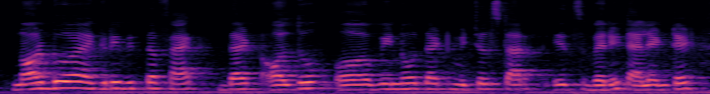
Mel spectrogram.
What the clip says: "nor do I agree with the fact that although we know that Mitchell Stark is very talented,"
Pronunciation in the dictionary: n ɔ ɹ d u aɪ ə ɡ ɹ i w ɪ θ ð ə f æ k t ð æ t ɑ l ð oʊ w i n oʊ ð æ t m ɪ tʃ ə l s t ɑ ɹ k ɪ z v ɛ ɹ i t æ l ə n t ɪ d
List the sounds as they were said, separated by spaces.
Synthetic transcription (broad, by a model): n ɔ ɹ d u aɪ ə ɡ ɹ i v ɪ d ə f æ k t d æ t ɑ l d oʊ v i n oʊ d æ t m ɪ tʃ ə l s t ɑ ɹ k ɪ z v ɛ ɹ i t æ l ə n t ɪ d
